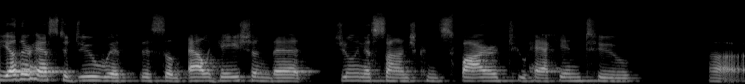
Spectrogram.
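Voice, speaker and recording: A woman speaks at a fairly slow pace in a fairly low pitch. Her intonation is flat and monotone, while her loudness swings widely. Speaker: panelist, writer on free speech. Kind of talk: panel discussion.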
